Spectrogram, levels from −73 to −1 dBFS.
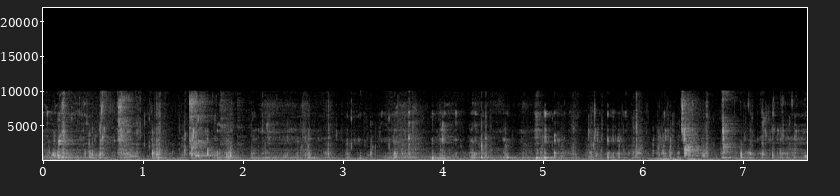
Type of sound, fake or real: real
